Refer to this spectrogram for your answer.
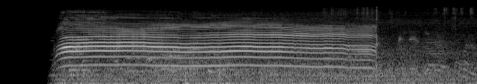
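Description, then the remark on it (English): A single long, drawn-out cat meow, loud, holding a steady wailing pitch for about three seconds before cutting off, leaving a faint background hubbub. “For most of us, dogs go woof and cats go meow, but there are different breeds of both.”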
